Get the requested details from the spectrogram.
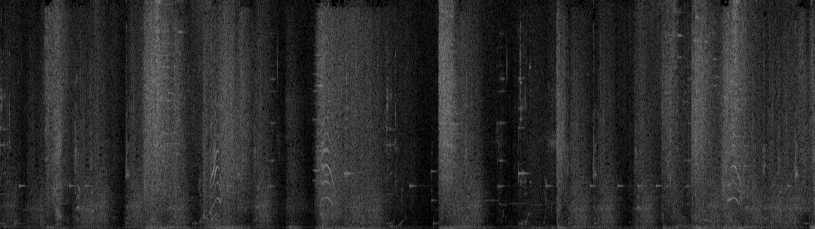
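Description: Magic spells burst and whoosh in bursts.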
